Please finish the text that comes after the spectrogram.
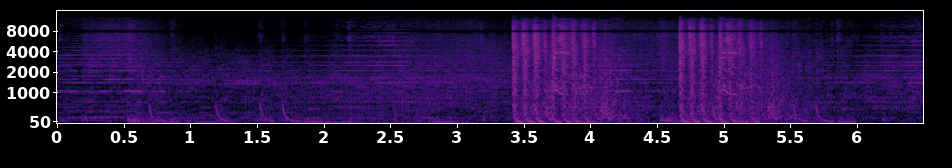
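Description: In the video game Templar Battleforce, distant gunfire cracks sporadically before two dense bursts of rapid shots ring out, louder and tightly packed.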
